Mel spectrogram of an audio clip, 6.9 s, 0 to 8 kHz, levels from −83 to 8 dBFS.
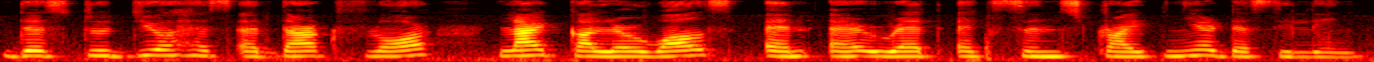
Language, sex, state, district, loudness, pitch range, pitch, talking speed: English, female, Nagaland, Kohima, -22 LUFS, 190-210 Hz, 200 Hz, 155 wpm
